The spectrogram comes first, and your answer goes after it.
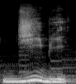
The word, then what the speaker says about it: Ghibli: ya un problème et le nom ghibli ne sonne pas ghibli il vous le prononcer djiby ce soit bien moins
